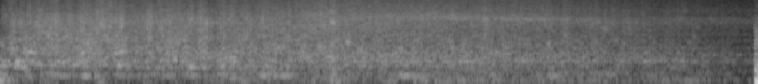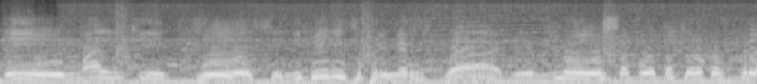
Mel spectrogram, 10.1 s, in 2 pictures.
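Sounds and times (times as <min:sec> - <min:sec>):
toilet flushing: 0:00.0 - 0:05.0
speech: 0:05.6 - 0:10.0.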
